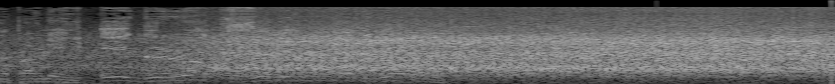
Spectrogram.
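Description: A stadium crowd roars loudly and keeps cheering.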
